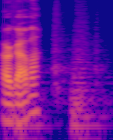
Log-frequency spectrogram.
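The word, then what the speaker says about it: Bhargava: Bahargava. Hargava the B just silent you Hargava three star guard out of Minnesota.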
